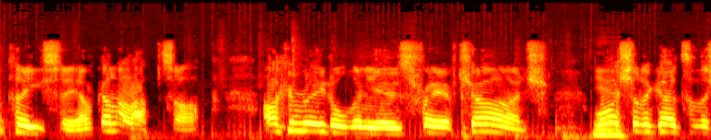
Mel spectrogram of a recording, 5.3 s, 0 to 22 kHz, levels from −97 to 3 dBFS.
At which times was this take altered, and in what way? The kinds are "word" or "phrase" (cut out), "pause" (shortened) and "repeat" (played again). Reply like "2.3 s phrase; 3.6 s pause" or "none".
none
